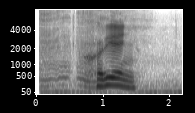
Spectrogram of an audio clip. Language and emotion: Russian, angry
